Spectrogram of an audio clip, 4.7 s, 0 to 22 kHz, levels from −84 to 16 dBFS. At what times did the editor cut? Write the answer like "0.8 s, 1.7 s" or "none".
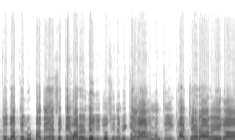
2.8 s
